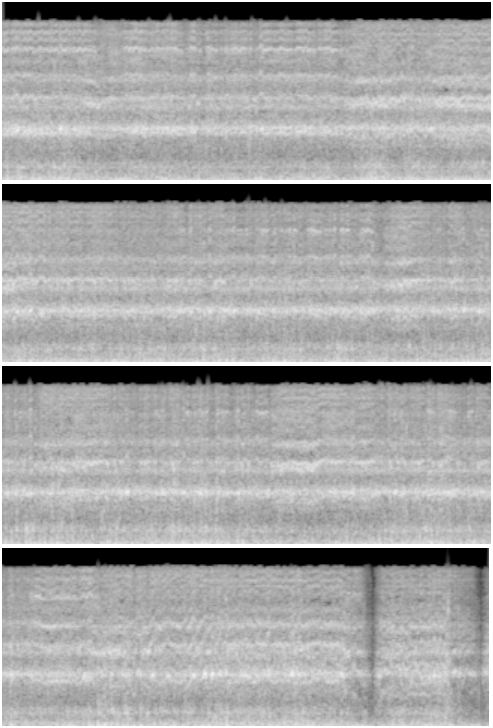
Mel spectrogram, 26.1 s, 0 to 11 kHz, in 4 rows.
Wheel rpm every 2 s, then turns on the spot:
230, 230, 230, 220, 230, 230, 230, 230, 230, 230, 220, 190, 130.
none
